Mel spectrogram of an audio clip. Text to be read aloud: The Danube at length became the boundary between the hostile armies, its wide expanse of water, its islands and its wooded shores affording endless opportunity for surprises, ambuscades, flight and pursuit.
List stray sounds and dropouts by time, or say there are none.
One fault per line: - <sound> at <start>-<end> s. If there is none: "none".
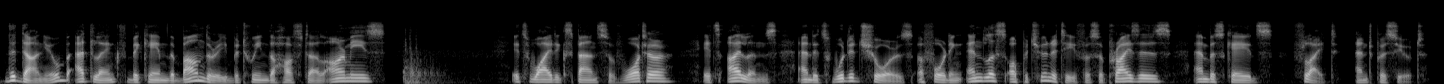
- thud at 4.0-4.8 s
